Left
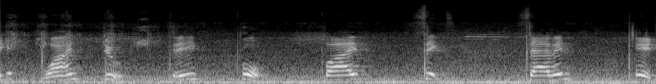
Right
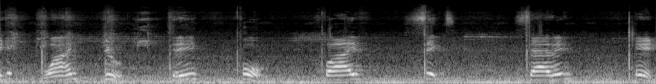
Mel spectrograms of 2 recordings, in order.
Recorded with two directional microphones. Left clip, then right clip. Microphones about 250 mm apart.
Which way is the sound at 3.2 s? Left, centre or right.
Right.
